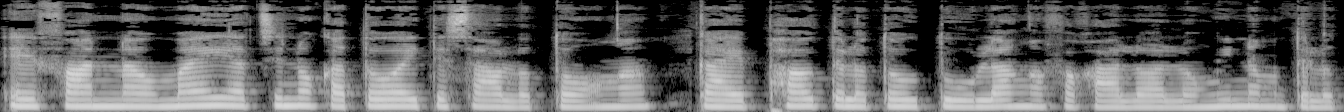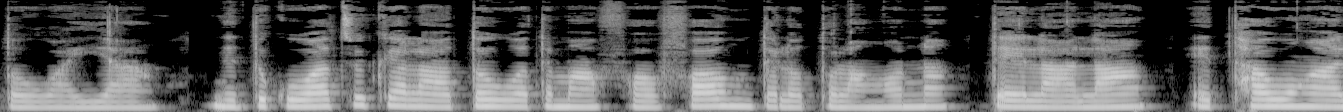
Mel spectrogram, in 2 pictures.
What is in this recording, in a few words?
udhr tuvaluan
